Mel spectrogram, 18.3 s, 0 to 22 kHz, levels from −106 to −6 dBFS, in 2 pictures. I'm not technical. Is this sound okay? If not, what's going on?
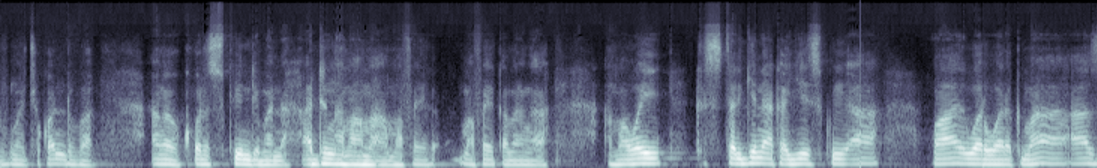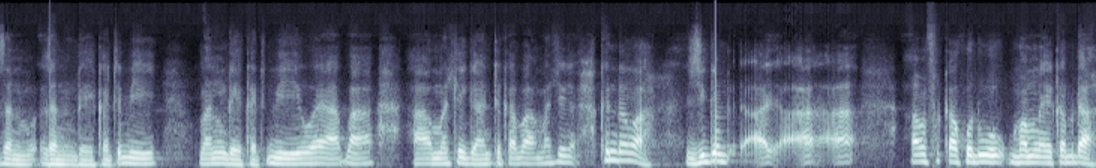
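No. Two separate problems can be heard.

The first runs through the whole recording: Opus voice compression, squeezed hard to make the file small. The speech has a slightly hoarse, buzzy, faintly robotic edge because the encoder rebuilds the voice from a rough model rather than keeping every detail. Unlike a simply muffled or dull recording, the sound isn't just darker. The high end is still there, but it's coarse and grainy.

The second happens three times, at about 7.17 s, 9.56 s and 15.10 s. Each time the speech suddenly jumps forward, as if a sliver had been snipped out, about a tenth of a second for the first two and a little more at 15.10 s. The likely cause is a dropped buffer (overrun): the computer didn't collect the incoming sound in time, so that piece was overwritten. What sets it apart from a dropout is that there's no silent gap. 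The two sides are joined directly.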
